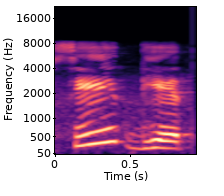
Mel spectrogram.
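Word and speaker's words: সিদ্ধ্যেত্: জাপ্যেনা সিদ্ধ্যতে সিদ্ধ্যেত সিদ্ধ্যেত সিদ্ধ্যেত অর্থাৎ ধয়ের সাথে জফলা ছিল একার ছিল তারপরে ত ছিল তাহলে উচ্চারণটা এইভাবে হবে সিদ্ধ্যেত সিদ্ধ্যেত ধিয়েত এইভাবে বিনা জাপ্যেনা সিদ্ধ্যেত सर्वम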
